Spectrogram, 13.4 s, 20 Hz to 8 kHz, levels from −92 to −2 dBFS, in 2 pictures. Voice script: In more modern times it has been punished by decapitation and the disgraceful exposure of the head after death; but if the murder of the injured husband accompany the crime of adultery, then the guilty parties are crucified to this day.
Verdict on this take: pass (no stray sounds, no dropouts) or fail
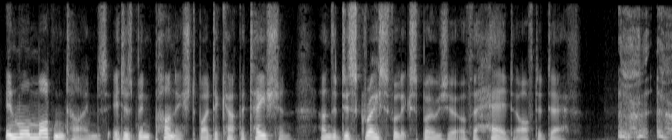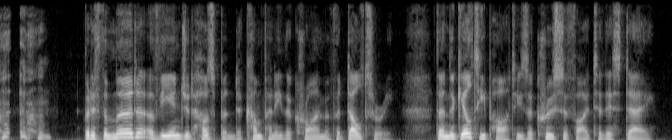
fail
